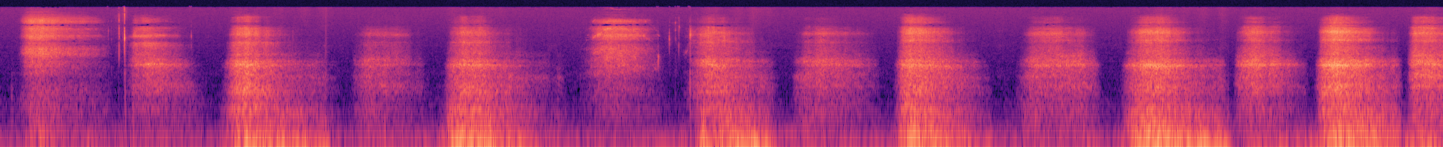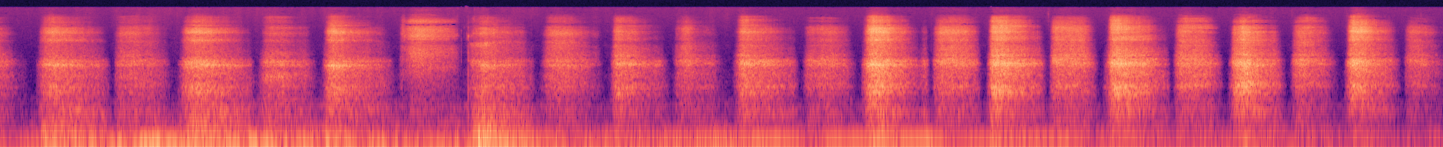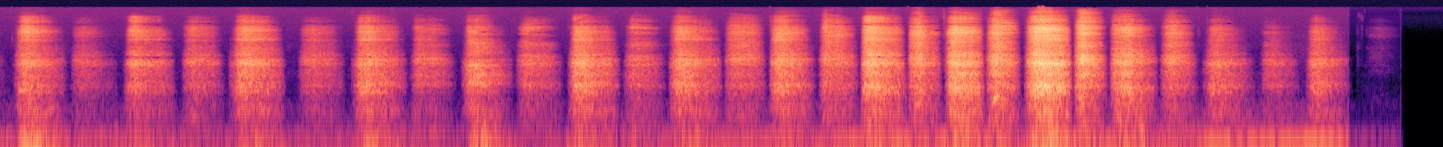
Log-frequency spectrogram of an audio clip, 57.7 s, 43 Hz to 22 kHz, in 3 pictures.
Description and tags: Man breathing - 3
A man breathing deeply.
Recorded with an Alctron T 51 ST.
{"fr":"Respiration Masculine - 3","desc":"Un homme respirant profondément.","tags":"respiration masculine homme humain corps efforts sport"}
body, human, sport, efforts, breathing, man, masculine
